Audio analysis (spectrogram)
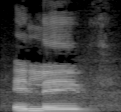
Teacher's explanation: It has two distinct vowel sounds. The sound e is closed and the sound e is open.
